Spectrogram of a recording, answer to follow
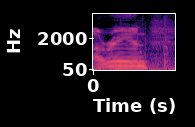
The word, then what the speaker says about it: Aran: picture of Samus Iran I always pronounce her name Iran uh some people say Samus Aaron but before I ever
